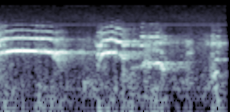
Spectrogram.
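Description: A woman screaming: one long high shriek, then a shorter cry that rises and falls, and a brief lower one.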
